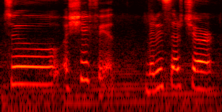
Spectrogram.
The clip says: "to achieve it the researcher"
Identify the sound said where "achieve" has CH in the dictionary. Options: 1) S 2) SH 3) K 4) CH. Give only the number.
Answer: 2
